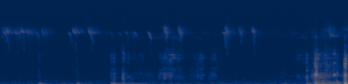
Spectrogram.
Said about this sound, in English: There's a bunch of other crossbills around. I'm recording them as they get going.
